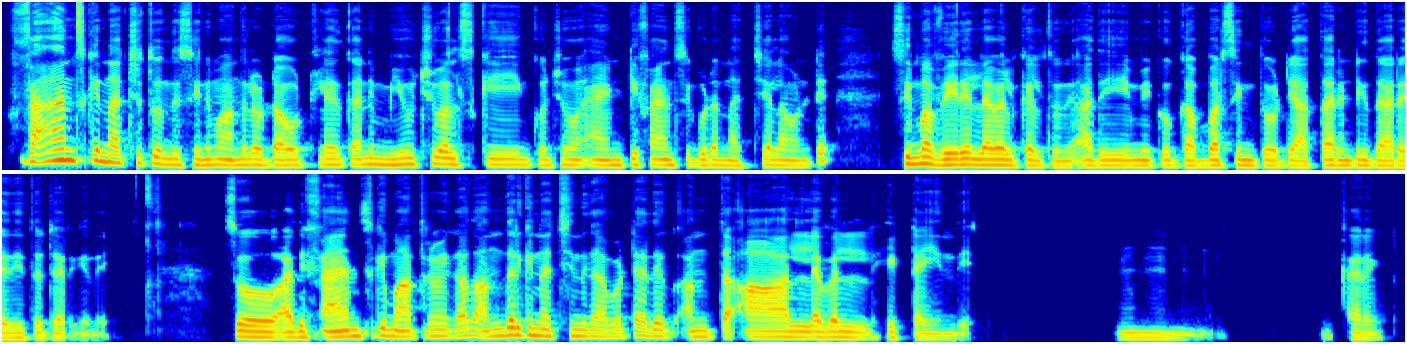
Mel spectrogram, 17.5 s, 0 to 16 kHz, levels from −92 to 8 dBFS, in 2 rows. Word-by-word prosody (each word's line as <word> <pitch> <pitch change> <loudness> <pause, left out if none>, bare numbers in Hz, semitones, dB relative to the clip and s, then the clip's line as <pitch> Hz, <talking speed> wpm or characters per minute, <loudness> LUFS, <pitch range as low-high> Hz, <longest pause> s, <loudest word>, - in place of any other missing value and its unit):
ఫాన్స్‌కి 225 +4 +5
నచ్చుతుంది 155 -6 0
సినిమా 125 0 +1
అందులో 120 +1 +1
డౌట్ 115 0 0
లేదు. 125 - 0
కానీ, 130 +2 0
మ్యూచుయల్స్‌కి, 130 -1 -1
ఇంకొంచెం 120 0 -5 0.2
యాంటీ 120 +2 -1
ఫాన్స్‌కి 120 -1 -1
గూడా 120 0 -1
నచ్చేలా 115 +3 -3
ఉంటే 110 - -4 0.5
సినిమా 150 0 +5
వేరే 125 +1 +5
లెవెల్‌కేళ్తుంది. 110 -3 +1
అది 115 0 -1 0.2
మీకు 110 +1 -2
'గబ్బర్ 110 +2 +1
సింగ్' 115 -2 -1
తోటి, 110 0 -1
'అత్తారింటికి 110 +1 -1
దారేదితో' 105 0 -2
జరిగింది. 95 -2 -11 0.8
సో 130 - +3 0.3
అది 120 +1 +2
ఫాన్స్‌కి 135 +5 +2
మాత్రమే 135 +2 0
కాదు, 155 - 0
అందరికి 160 +2 +2
నచ్చింది. 140 0 -2
కాబట్టి, 130 +4 -4
అది‌ 140 -1 0
ఒక - - -16
అంత 125 -1 -4 0.2
ఆ - - +5 0.3
లెవెల్ 120 -1 +2 0.2
హిట్ 110 -1 -6
అయింది. 95 -1 -8 1.0
హ్మ్. 105 -2 -6 1.0
కరెక్ట్. 100 0 -6
120 Hz, 145 wpm, -21 LUFS, 110-135 Hz, 1.0 s, ఫాన్స్‌కి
